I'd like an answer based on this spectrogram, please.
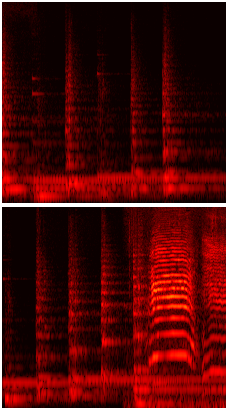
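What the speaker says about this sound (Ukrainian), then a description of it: "Овечка або вівця." A sheep bleats repeatedly, about eight wavering calls in quick succession, close and clear with no talking.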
